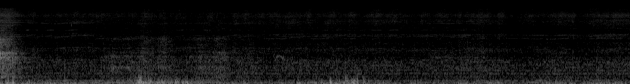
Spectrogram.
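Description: Faint wind on the microphone: a low, uneven rumble with a few small gusts over a steady quiet hiss.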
